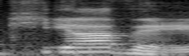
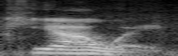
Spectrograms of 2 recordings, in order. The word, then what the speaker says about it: kiawe: got to buy this wood from Hawaii called Chiave. It's spelled K. For anyone that doesn't know, it's Kiawa, pronounced Chiave, not Kiawe.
